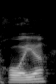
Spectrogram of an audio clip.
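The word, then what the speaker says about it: JOYÀ: Um they have a cirtole in like down there called Hoya or Joya but they pronounce it Hoya and it has if you want to you can do like the dinner and the show experience.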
